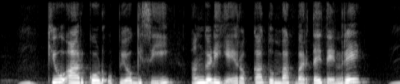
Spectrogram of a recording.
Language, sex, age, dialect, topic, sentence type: Kannada, female, 36-40, Dharwad Kannada, banking, question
